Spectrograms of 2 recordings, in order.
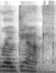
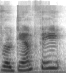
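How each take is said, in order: First: The name ends on a consonant, no vowel. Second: The name ends with an added vowel sound.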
